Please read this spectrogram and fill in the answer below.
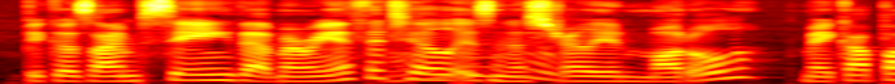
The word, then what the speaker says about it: Thattil: Maria Thatil. T-H-A... – Can you spell it? Yeah. – T-H-A-T-T-I-L. Maria Thatil.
